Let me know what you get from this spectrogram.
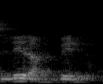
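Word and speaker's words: لِرَبٍّ: This will pronounced as Li Rabbin. Rabbun changes to Rabbin because of this letter Lam, which is a harf jar, or it's a preposition in English.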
